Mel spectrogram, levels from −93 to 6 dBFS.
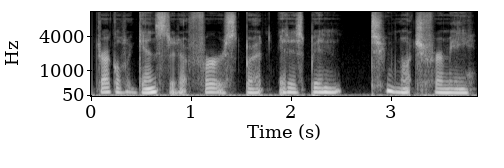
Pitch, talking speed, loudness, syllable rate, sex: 160 Hz, 215 wpm, -18 LUFS, 5.0 syllables/s, female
